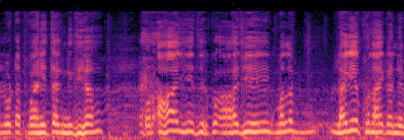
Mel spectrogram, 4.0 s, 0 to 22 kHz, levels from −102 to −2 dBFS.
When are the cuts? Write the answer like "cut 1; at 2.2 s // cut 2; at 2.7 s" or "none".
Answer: none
